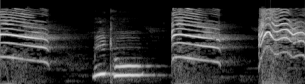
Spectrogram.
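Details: A tame 3-year-old male plum-headed parakeet mimicking speech in Urdu/Hindi: four squeaky, nasal, word-like phrases about a second apart, the last one warbling, in a small quiet room.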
